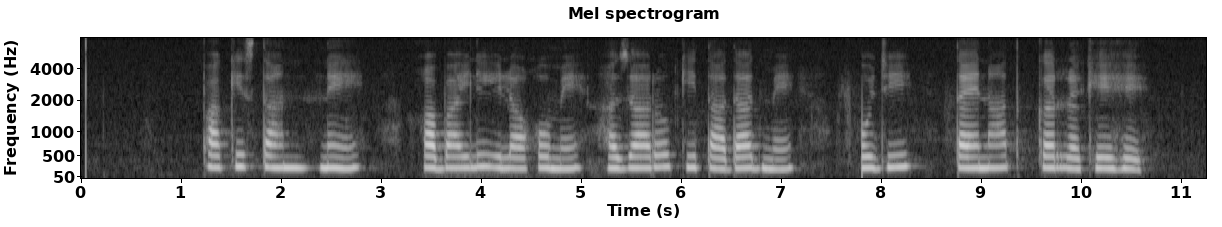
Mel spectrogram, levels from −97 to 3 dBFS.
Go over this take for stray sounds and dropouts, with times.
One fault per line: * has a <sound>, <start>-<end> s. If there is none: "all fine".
* has a dropout, 7.7-7.8 s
